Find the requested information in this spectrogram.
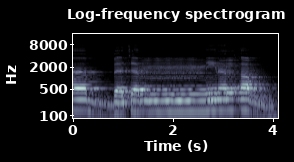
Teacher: ദാബ്ബതൻ മിനൽ അർദ്, ഇവിടെ ദാബ്ബതൻ തൻവീൻ വരുന്നു, ശേഷം മീമ് വരുന്നു. തൻവീനിനെ പൂർണ്ണമായി മീമിൽ ലയിപ്പിച്ച് മണിക്കണം. ഇദ്ഗാം ബിഗുന്ന കാമിൽ, അങ്ങനെ ഷദ്ദുള്ള ഒരു മീമ് മാത്രമാണ് ഉച്ചാരണത്തിൽ ഉണ്ടാവുക.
